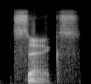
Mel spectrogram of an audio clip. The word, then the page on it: sex: British English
